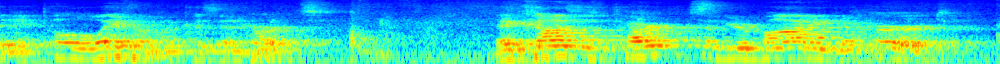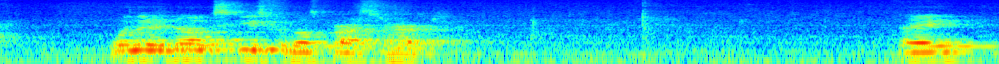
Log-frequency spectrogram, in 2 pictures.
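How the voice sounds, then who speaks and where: Energetic man lecturing in an echoey hall. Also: a little high. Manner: energetic, questions the audience, sarcastic asides. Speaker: chiropractor presenting a health workshop. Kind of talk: live workshop lecture. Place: large echoey room with a live audience. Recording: very echoey room, distant mic, faint noise.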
